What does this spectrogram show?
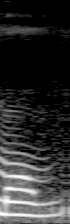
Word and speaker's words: Maugham: Yes, by the writer of this poem, William Somerset Maugham. Okay, it's pronounced like mom.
